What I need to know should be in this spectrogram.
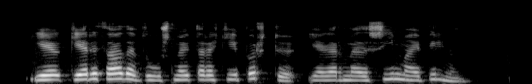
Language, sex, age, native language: Icelandic, female, 30-39, Icelandic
